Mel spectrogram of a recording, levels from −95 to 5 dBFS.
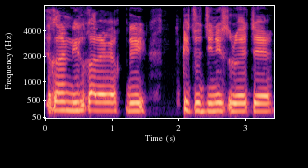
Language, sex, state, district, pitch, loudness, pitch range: Bengali, male, West Bengal, Malda, 220 Hz, -12 LUFS, 210-225 Hz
